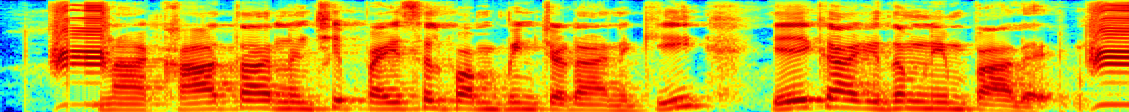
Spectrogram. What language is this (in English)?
Telugu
